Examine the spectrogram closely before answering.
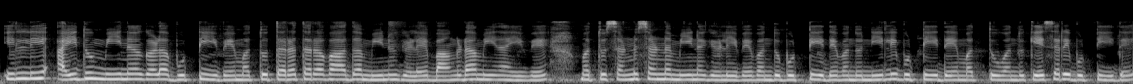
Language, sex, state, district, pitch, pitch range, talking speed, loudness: Kannada, male, Karnataka, Dharwad, 220 Hz, 205-235 Hz, 145 wpm, -16 LUFS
